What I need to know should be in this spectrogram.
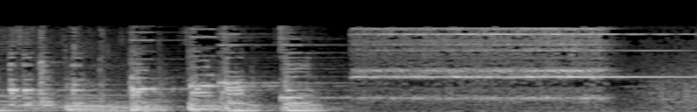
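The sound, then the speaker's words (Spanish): A telephone rings in a doctor's consulting room in a comedy sketch. Loud rhythmic jangling bursts come first, then a steady, bright electronic ring holds for about two seconds and cuts off. “La puerta. No, es el teléfono.”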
